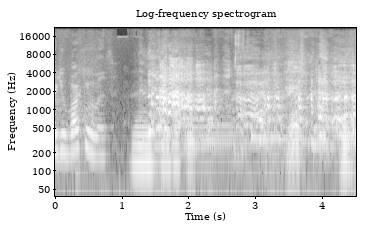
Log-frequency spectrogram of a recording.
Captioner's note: all laughing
